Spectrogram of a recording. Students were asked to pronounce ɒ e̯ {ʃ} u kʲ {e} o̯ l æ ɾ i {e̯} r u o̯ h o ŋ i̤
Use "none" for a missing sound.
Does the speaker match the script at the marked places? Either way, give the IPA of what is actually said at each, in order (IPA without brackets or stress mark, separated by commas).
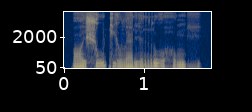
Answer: ʃ, e, e̯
